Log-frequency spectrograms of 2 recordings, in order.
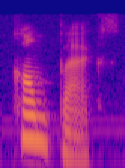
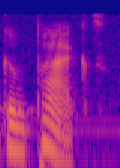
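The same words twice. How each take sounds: First: The stress is on the first syllable. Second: The stress is on the second syllable. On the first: It is used as a noun. "main stress of the nouns is on the first syllable" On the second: It is used as a verb. "main stress of the verbs is on the second syllable"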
